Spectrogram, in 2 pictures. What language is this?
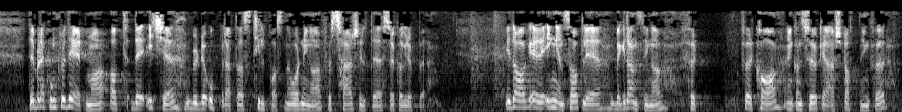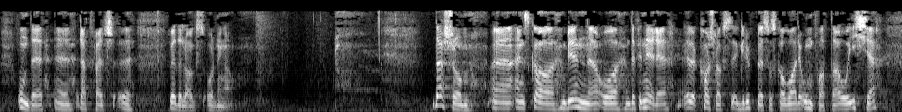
Norwegian Nynorsk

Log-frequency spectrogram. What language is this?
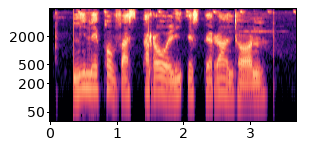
Esperanto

